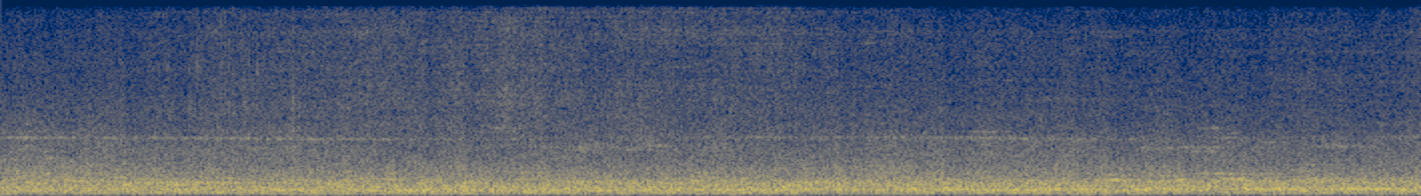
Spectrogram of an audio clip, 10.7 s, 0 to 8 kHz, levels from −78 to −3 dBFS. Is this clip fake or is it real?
real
